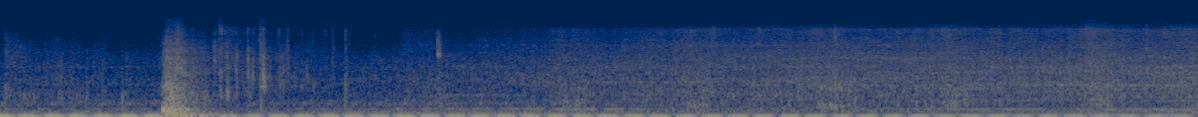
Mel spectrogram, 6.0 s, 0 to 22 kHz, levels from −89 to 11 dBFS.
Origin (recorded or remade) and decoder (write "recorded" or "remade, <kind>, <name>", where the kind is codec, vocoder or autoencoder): remade, autoencoder, DAC-VAE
